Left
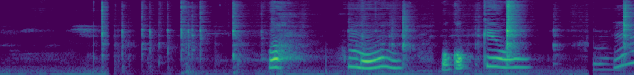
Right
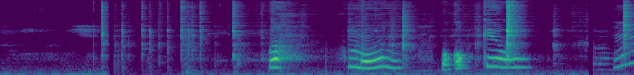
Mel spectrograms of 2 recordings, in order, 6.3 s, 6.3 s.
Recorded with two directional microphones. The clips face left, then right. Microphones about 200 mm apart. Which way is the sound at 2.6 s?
Centre (ahead or behind).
